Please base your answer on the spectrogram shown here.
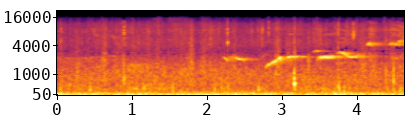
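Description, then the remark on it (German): Birds chirp and whistle in short bursts over a steady outdoor rumble, the calls starting after a couple of seconds and repeating toward the end. No one speaks. “Ja, eigentlich schon ein super Schlusswort und passend zwitschern die Vögel”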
